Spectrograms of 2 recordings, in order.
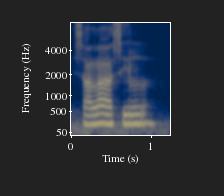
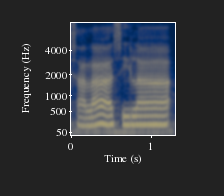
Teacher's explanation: cara membaca salasila adalah alifnya tidak dibaca saat wqaf berarti menjadi salasil Nah kalau tadi riwayat satibiah kan ada dua bacaan boleh salasila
